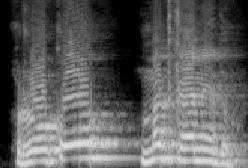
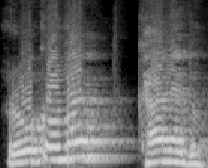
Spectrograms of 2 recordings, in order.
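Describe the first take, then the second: First: "रोको", a clear pause, then "मत खाने दो" together; slow, breaking after "रोको" and joining "मत" to "खाने दो". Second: "रोको मत" run together, pause, then "खाने दो"; slow, joining "मत" to "रोको" and breaking before "खाने दो"; pause after मत. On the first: Teacher showing that eating is forbidden, pause after "रोको". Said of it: "खाने के लिए मनाही की जा रही है". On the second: Teacher showing that eating is allowed, pause after "मत". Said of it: "इसमें खाने के लिए स्वीकारोक्ति है". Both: Shown as a demonstration.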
